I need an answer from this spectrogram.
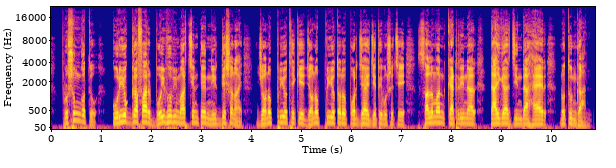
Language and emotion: Bengali, neutral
